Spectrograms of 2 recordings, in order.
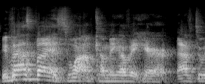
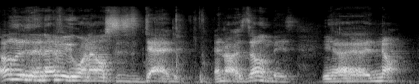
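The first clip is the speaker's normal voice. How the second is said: put-on French accent, drawn-out "no". Answering whether anyone knows what's going on, in a French accent. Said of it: "You're sounding more French".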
